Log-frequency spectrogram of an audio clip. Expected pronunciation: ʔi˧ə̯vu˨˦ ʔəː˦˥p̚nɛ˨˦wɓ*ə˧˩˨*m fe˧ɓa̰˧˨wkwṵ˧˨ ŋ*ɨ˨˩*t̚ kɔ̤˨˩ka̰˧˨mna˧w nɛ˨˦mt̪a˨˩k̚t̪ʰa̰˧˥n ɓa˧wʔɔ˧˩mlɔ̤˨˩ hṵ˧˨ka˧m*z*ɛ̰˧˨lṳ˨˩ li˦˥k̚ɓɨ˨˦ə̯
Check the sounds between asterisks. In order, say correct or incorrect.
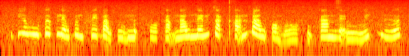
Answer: incorrect: ə˧, incorrect: ə˨˩, correct

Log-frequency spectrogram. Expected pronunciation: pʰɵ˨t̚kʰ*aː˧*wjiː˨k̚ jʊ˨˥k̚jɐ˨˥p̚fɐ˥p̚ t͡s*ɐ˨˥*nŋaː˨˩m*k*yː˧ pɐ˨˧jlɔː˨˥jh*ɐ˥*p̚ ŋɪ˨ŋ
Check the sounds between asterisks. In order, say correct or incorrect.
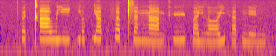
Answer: correct, incorrect: ɐ˨, incorrect: kʰ, incorrect: ɐ˨˥

